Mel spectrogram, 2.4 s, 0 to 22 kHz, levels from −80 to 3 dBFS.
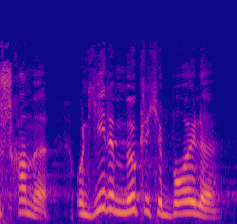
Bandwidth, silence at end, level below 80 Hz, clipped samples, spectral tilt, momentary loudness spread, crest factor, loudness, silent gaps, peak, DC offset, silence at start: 11 kHz; 0.2 s; -66 dBFS; under 0.1%; -5.5 dB/octave; 9 LU; 14 dB; -28 LUFS; none; -14 dBFS; under 0.1%; 0 s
